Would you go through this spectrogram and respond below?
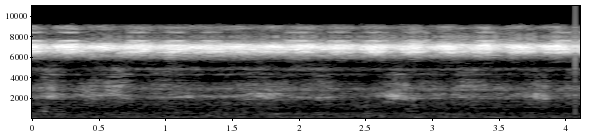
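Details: Crickets at night, a continuous high shrill trill held steady throughout, with softer warbling insect notes beneath and a gently pulsing loudness.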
